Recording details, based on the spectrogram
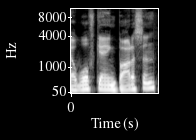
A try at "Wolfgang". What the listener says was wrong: Wolfgang. You gotta say it with a V, like you're German.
